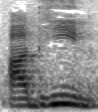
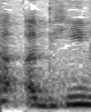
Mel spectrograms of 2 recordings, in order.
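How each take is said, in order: First: अधीन begun with long "aa"; mispronounced vowel. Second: Said in the usual way. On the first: Shown as a demonstration. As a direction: say अधीन as "aadheen". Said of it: "अधीन नहीं होता". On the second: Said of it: "अधीन होता है".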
